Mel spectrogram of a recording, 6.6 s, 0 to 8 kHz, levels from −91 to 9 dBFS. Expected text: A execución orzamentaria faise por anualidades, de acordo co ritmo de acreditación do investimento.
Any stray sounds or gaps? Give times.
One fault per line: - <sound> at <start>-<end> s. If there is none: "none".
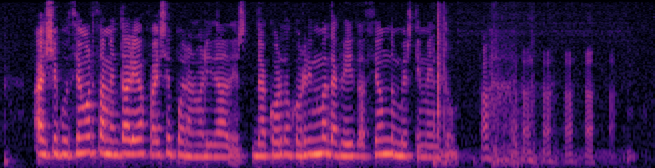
- laugh at 4.7-6.2 s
